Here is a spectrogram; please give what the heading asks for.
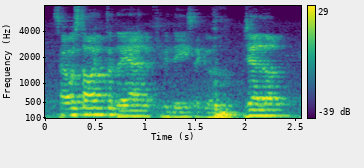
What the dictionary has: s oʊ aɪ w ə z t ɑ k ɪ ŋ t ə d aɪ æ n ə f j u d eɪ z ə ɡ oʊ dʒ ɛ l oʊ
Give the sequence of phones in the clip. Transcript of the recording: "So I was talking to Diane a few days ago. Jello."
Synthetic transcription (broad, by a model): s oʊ aɪ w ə s t ɑ k ɪ ŋ t ə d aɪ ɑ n ə f j u d eɪ s ə ɡ oʊ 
